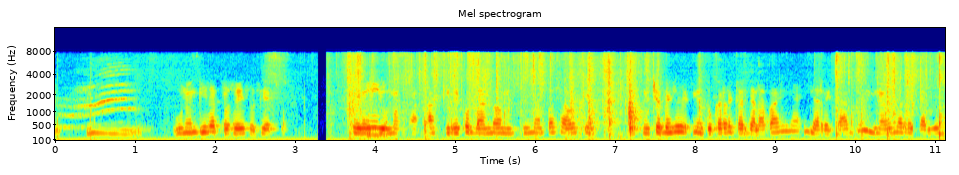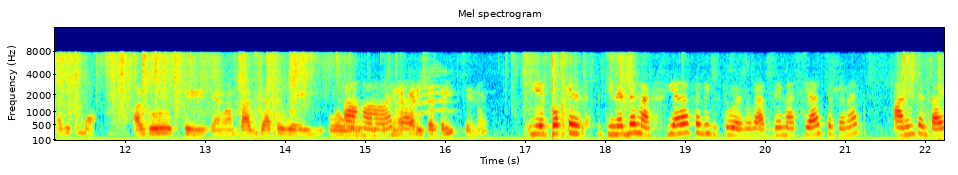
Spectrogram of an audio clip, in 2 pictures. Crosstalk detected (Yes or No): Yes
